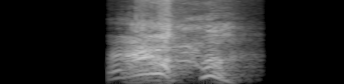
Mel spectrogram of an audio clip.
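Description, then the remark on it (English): A single voiced sneeze: a quick rising breath that bursts into a sharp, noisy 'choo' and trails off, under a second long, with no talking around it. “Oh, well, bless you anyway.”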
